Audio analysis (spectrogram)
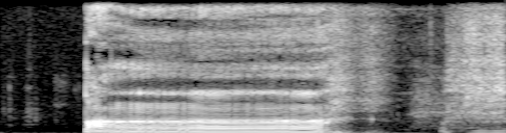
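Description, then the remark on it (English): A voice imitates a giant foghorn horn fitted to the back of a car in a video game: one deep, buzzy, sustained blast lasting just over a second, cutting off abruptly and followed by quiet breathy sounds. “Like, you get, like, a giant foghorn that you can just chuck on the back of your car.”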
